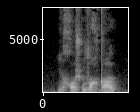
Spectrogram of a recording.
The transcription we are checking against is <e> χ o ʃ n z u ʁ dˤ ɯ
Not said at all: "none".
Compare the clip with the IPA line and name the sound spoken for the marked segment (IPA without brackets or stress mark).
i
